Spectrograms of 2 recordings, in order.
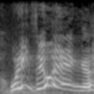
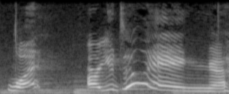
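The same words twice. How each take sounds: First: High pitch, fast pace, loud volume. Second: High pitch with slow, drawn-out pace. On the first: "suaranya tinggi, cepat dan um, volumenya tinggi" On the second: "Tinggi sama pelan-pelan"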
